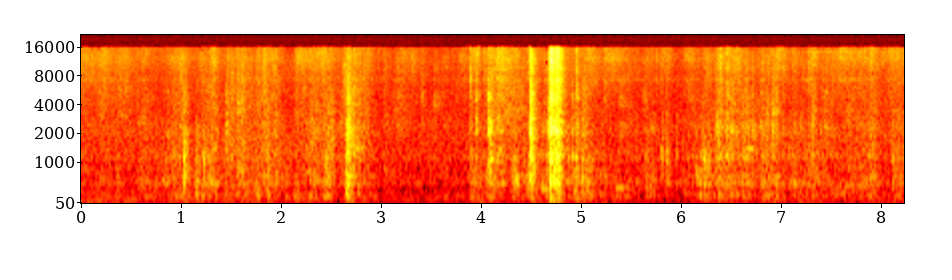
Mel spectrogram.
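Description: Cardboard box and packaging being handled: rustling and scraping with scattered knocks, the loudest a single sharp knock a little past halfway.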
